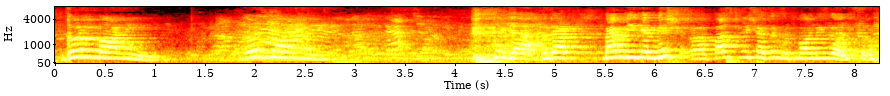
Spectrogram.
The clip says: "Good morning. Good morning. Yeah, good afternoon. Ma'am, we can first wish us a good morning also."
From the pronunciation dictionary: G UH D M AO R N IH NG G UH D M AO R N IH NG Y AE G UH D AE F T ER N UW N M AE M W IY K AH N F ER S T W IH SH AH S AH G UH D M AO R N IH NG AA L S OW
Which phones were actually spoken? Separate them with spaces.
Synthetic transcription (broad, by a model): G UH D M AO R N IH NG G UH D M AO R N IH NG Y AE G UH D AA T M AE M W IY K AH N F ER S T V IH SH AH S AH G UH D M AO R N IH NG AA L S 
